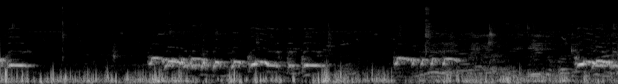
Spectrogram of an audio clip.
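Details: Zebra dove singing actively, meant to lure silent birds into song: several rolling, quavering coo phrases, one ending in a steadier note, spaced by short gaps over a constant low rumbling background.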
